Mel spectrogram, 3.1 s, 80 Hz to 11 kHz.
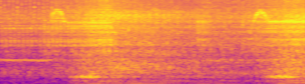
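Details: Škoda Fabia 1.2 TSI 81 kW, new car: engine revving up and down with a light metallic rattle over it; owner suspects chain rattle, cause not confirmed.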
